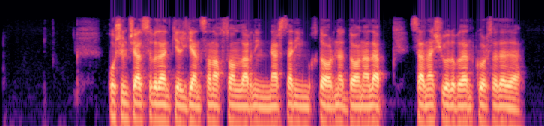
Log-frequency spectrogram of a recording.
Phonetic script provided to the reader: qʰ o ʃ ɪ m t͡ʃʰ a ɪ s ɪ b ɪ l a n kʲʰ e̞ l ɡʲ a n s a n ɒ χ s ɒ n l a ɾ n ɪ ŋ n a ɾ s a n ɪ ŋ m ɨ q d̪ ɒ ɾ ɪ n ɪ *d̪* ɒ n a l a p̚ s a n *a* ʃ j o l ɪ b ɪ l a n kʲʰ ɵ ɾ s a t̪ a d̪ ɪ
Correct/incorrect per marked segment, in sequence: correct, correct

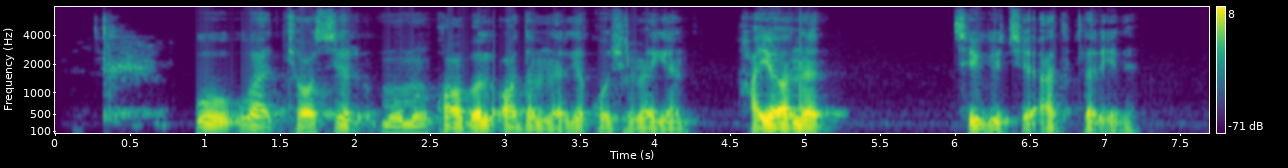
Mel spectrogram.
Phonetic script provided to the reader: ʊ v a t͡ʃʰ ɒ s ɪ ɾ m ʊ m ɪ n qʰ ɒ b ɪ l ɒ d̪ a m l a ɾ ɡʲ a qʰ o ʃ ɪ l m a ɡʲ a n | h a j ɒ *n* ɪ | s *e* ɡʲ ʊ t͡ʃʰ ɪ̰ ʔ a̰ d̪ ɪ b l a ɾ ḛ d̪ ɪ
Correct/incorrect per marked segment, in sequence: correct, correct

